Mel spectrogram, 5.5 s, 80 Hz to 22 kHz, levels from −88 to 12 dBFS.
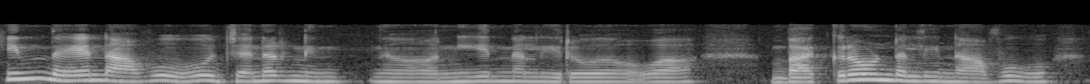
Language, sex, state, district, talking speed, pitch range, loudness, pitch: Kannada, female, Karnataka, Bangalore, 110 wpm, 170-205 Hz, -20 LUFS, 185 Hz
